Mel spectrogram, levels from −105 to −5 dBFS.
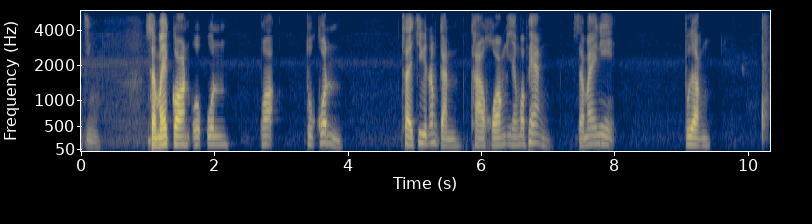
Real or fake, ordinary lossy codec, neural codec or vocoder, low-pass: fake; none; vocoder, 24 kHz, 100 mel bands, Vocos; 5.4 kHz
